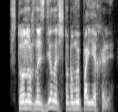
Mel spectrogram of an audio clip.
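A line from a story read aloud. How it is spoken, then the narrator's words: Sharp question. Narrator (Russian): резко спросил Малинин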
